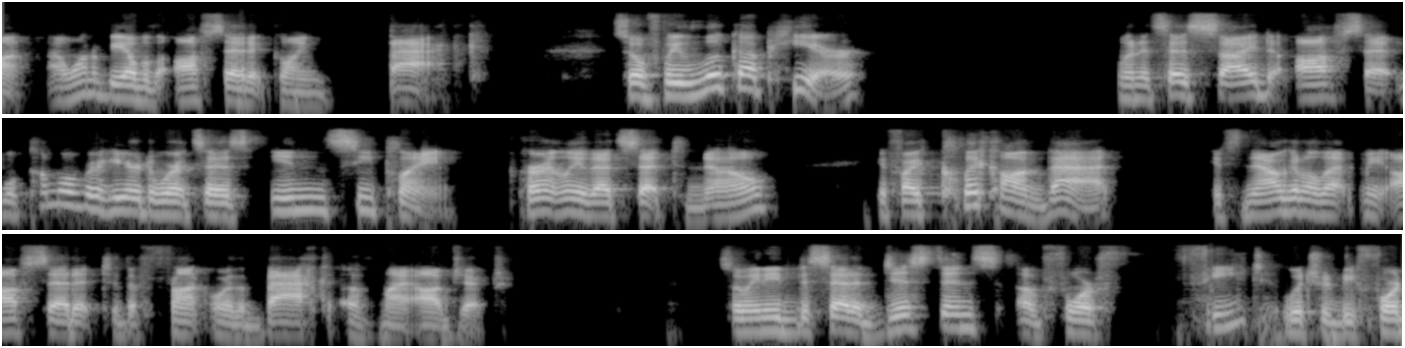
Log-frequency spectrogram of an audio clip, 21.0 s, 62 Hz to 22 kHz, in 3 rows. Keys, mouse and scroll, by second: 0.7-1.4 scroll, 12.3-17.3 drag, 19.3 click.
